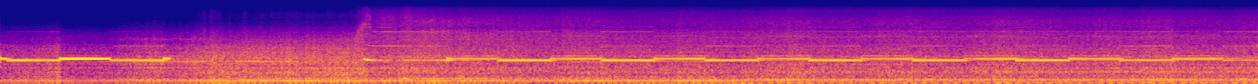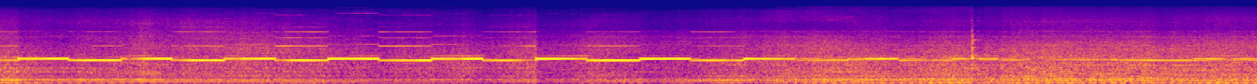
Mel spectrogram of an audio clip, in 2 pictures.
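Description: A large diesel engine idles nearby with a low, steady rumble.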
